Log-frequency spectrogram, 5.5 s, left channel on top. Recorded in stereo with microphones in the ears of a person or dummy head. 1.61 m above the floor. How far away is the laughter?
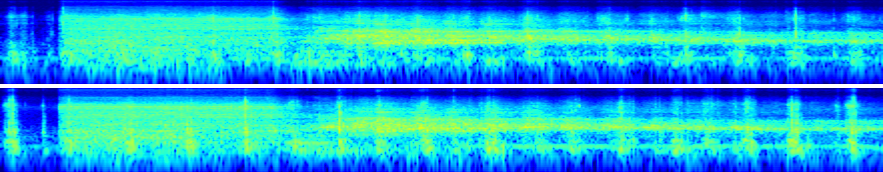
About 0.8 m.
